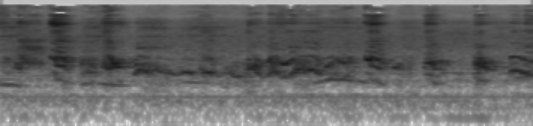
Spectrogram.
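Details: Newborn baby boy just after normal vaginal delivery: short, high, wavering cries with brief pauses for breath; a normal newborn cry.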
